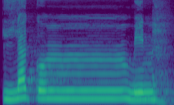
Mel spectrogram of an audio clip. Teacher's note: इदगाम शफ़वी तब होता है जब मीम साकिन के बाद अगर मीम मुतहर्रिक आ जाए, तो मीम साकिन को मीम मुतहर्रिक के साथ मिलाकर इस तरह अदा करेंगे कि दोनों एक साथ मुशद्दद अदा हों, और इस सूरत में हरकतैन मिक़दार गुन्ना भी करेंगे। मिसाल के तौर पे लकुम मिन, यहाँ पर मीम साकिन है और उसके बाद मीम मुतहर्रिक है, तो यहाँ पर हमने दोनों को एक साथ मुशद्दद अदा किया और हरकतैन मिक़दार गुन्ना भी किया।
